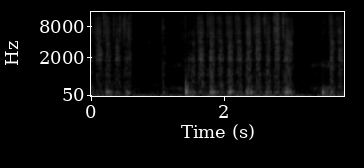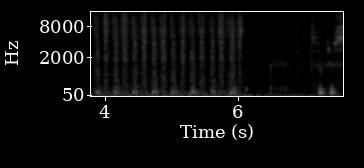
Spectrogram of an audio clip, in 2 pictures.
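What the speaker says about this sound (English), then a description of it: "I'm going to sand it there where I smudged it." A sander scrubs back and forth across a craft paper file folder, giving rapid rasping strokes in bursts with short pauses between them, close and fairly loud.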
